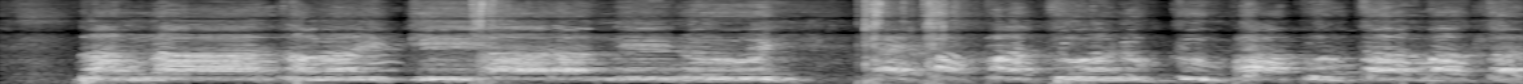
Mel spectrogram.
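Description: A group of men chanting a haka in unison: loud shouted phrases with short breaks between them, and a brief pause about four seconds in.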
